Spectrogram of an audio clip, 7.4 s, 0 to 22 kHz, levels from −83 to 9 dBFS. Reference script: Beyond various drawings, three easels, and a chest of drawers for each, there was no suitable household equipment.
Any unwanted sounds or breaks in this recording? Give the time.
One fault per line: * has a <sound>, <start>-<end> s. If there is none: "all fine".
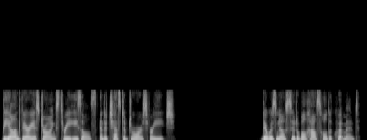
all fine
